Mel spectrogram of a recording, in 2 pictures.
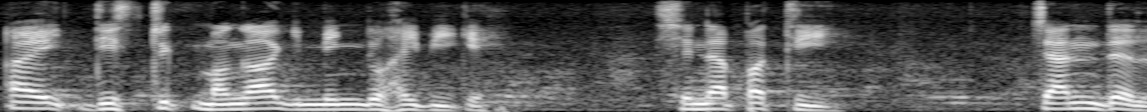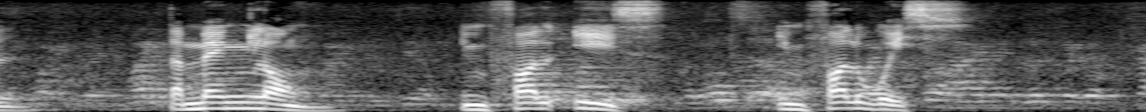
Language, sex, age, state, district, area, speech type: Manipuri, male, 30-45, Manipur, Senapati, urban, spontaneous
